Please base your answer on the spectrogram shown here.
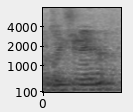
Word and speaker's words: buccinator: Does the buccinator extend above the?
